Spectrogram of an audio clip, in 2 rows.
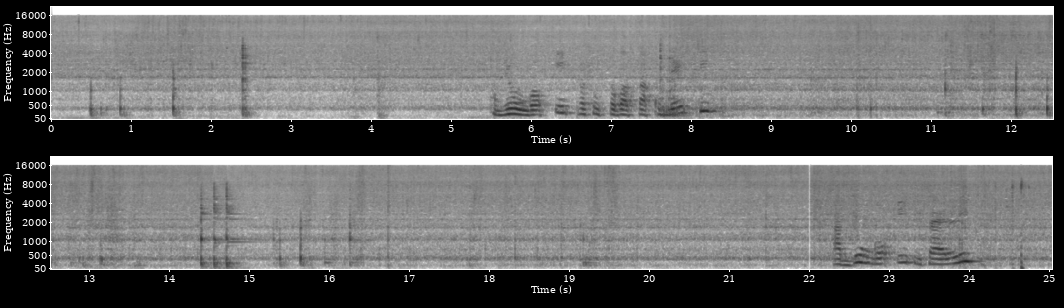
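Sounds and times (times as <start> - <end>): food sizzling in oil: 0.0 - 25.0.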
